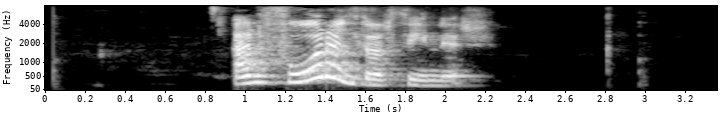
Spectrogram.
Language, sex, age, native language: Icelandic, female, 40-49, Icelandic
